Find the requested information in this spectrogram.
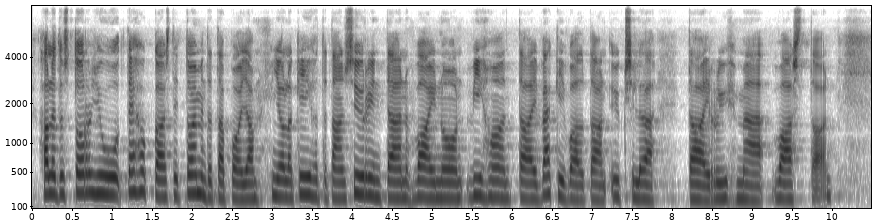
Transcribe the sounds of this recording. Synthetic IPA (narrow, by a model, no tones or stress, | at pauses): hɑlːˑit̪ust̪o̞rjuːt̪e̞ɦo̞kːɑːst̪it̪ːo̞jmint̪ɑt̪ɑpo̞jɑjolːɑkiːhot̪et̪ɑːnsyːɾjint̪æːnʋɑjno̞ːnʋiɦɑːnt̪ɑjʋækiʋɑlt̪ɑːnʔyksiløæ | t̪ɑjryhmæːʋɑst̪ɑ̰ːn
